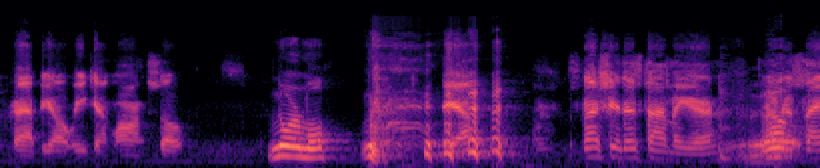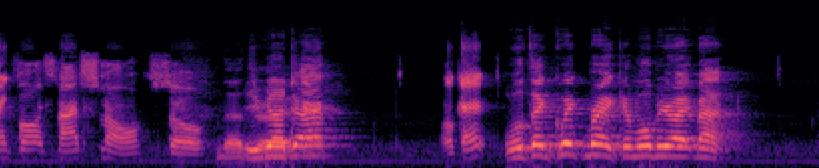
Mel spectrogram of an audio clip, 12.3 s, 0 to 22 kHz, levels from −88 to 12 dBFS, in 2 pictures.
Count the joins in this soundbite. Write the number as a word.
one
